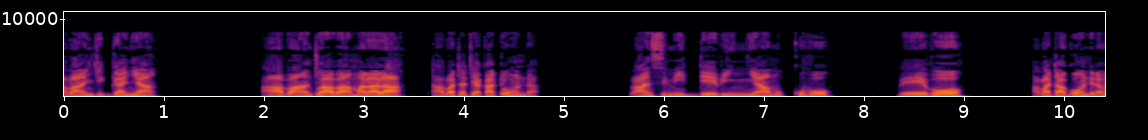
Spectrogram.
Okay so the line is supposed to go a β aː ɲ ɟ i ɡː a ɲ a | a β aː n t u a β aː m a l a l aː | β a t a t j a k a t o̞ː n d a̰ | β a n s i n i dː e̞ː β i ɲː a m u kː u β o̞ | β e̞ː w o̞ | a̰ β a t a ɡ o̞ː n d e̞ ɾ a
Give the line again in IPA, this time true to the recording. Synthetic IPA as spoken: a β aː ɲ ɟ i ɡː a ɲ a | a β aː n t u a β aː m a l a l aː | β a t a t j a k a t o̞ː n d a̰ | β a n s i m i dː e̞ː β i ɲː a m u kː u β o̞ | β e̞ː β o̞ | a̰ β a t a ɡ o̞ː n d e̞ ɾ a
